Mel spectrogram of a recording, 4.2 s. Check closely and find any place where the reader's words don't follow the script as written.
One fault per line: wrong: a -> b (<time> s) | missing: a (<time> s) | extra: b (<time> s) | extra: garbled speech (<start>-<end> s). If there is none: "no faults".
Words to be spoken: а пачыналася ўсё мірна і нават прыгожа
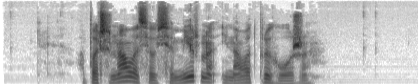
no faults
